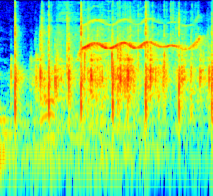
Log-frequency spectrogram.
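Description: Scattered hand clapping from a small crowd, with a wavering high whistle joining about a second in.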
